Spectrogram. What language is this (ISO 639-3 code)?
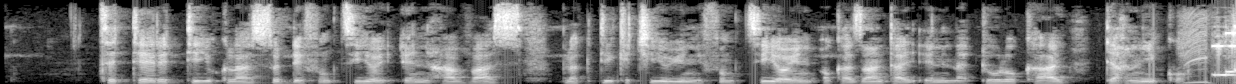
epo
